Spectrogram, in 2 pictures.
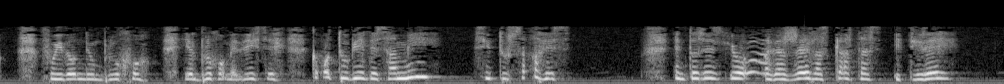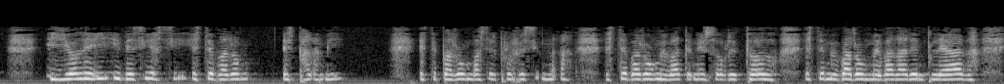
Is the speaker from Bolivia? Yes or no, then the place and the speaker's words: yes; La Paz, Bolivia; Yo andaba camote, como se dice aquí en La Paz, en mi país, cuando estamos enamorados.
